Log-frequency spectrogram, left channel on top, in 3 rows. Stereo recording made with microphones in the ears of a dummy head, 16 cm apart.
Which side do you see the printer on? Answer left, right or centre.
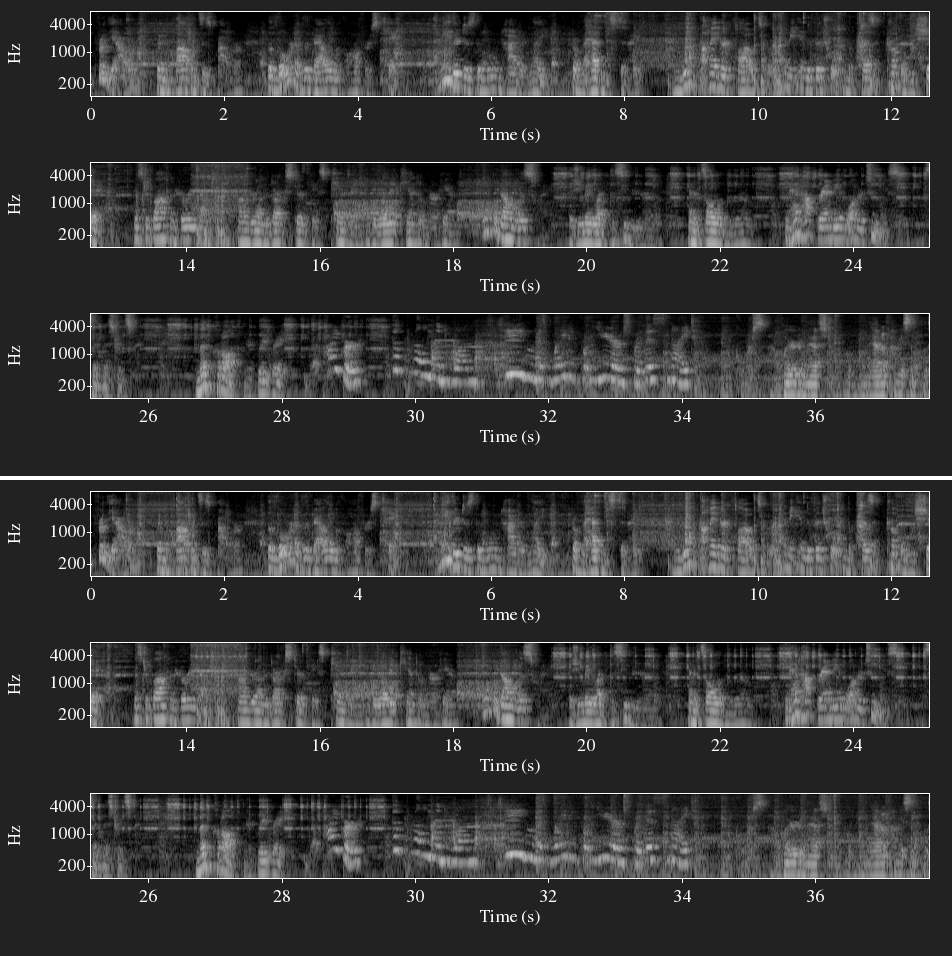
right.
